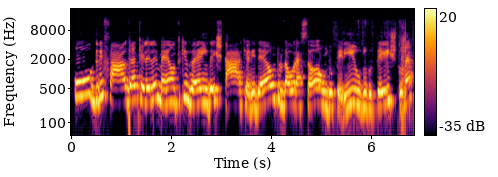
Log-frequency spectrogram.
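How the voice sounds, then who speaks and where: A young Brazilian woman teaching an online exam-prep class in a lively, playful way, teasing her students by name. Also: fairly high pitch, moderate pace. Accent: Brazilian Portuguese.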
